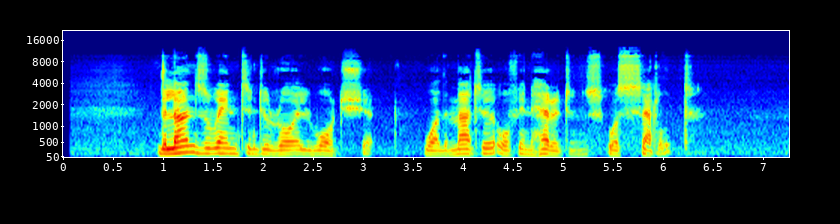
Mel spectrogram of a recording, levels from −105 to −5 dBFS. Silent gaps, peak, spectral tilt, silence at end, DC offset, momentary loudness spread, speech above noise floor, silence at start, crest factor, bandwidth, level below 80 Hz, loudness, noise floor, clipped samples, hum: none; -2 dBFS; -4.5 dB/octave; 0.95 s; under 0.1%; 17 LU; 38 dB; 0.95 s; 26 dB; 11.5 kHz; -78 dBFS; -26 LUFS; -64 dBFS; under 0.1%; none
